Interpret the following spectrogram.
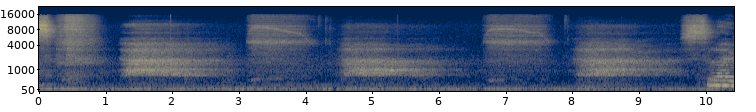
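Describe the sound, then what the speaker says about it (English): Slow, deep breathing during a family yoga session, three long airy exhalations spaced evenly a few seconds apart, soft and close with no talking. "Take 3 more breaths."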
